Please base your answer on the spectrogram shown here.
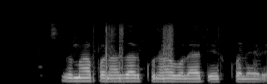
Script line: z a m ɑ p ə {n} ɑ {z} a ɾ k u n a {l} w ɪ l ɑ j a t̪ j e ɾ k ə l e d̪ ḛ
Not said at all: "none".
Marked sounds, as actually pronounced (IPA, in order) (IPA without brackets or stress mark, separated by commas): n, z, ɽ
